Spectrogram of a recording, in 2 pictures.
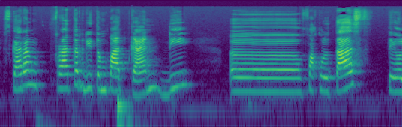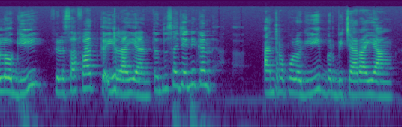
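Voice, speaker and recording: A chatty woman hosting a casual podcast interview, with a bright, forceful voice pitched a little high. She draws her guest out with playful asides and quick questions. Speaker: podcast host.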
